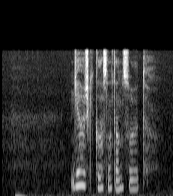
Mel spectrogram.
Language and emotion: Russian, neutral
